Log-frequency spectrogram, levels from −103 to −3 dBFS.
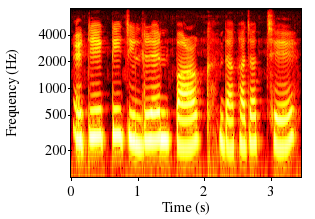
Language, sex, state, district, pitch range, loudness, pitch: Bengali, female, West Bengal, Cooch Behar, 235-270 Hz, -16 LUFS, 255 Hz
